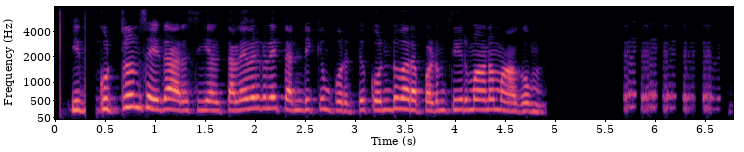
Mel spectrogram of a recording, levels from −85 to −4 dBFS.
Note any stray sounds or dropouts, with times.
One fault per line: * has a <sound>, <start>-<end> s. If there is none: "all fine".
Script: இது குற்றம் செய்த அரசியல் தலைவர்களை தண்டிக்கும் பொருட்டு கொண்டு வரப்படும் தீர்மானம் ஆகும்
* has a laugh, 5.7-6.7 s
